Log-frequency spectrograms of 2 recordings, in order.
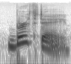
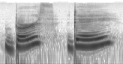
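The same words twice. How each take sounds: First: Said in the usual way. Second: Birthday split into Birth and day, said slowly, rising at the end; syllable by syllable. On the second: Shown as a demonstration. Teacher sounding out a word for young readers, split slow. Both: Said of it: "read across and then put together".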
